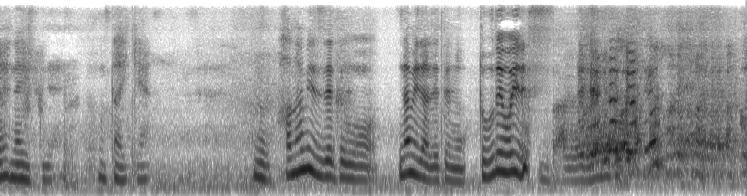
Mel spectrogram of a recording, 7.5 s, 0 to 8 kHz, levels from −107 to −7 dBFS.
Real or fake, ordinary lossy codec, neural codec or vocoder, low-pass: fake; none; codec, 16 kHz in and 24 kHz out, 1 kbps, XY-Tokenizer; 7.2 kHz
